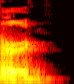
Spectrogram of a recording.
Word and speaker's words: erred: If ye have erred, that's actually the correct pronunciation of that, by the way, in case you were wondering, and not observed all these commandments which the Lord has spoken unto Moses.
